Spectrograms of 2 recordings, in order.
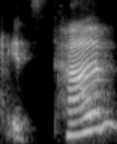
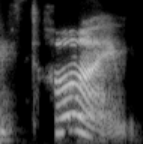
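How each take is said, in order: First: Time without its final consonant; learner's pronunciation. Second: "time" closed on a clear final M; model pronunciation. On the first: Retold or imitated. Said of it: "So you would say, like". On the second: Shown as a demonstration. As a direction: finish "time" with lips shut on M. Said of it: "and we'd say".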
